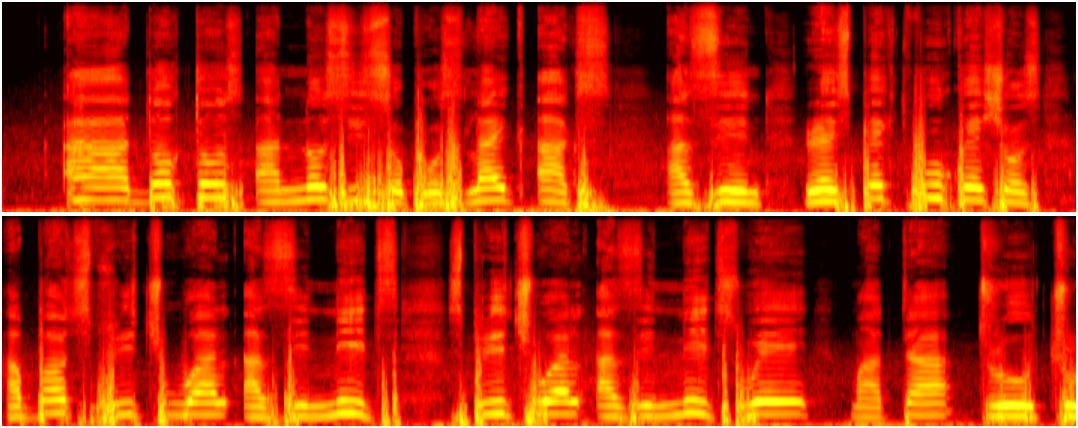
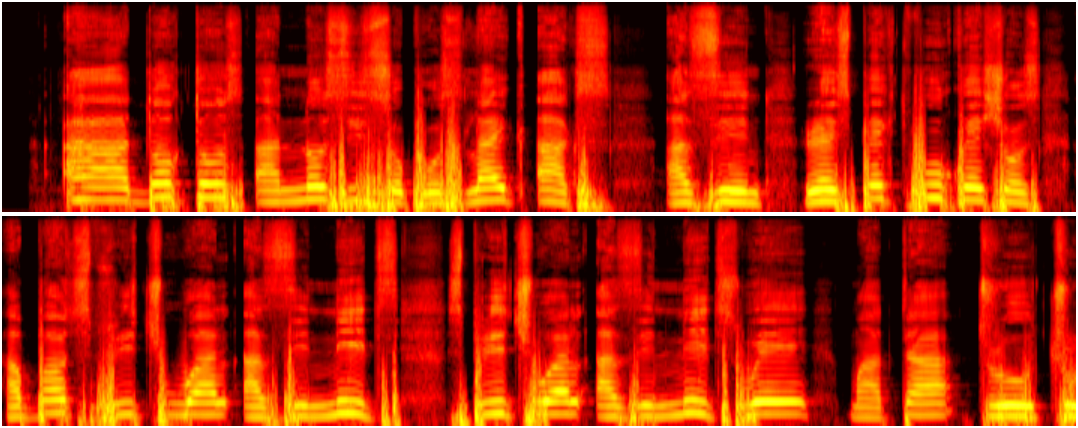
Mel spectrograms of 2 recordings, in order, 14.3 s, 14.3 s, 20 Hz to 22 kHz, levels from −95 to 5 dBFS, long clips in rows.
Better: second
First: background sound (Traffic noise, roadway noise); 15 dB below the speech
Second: none

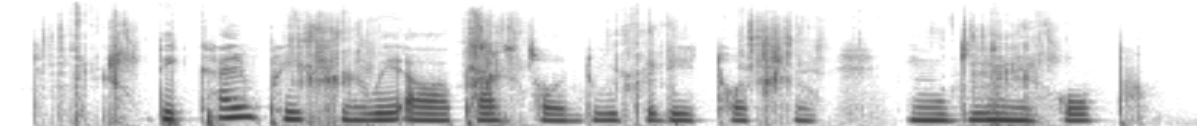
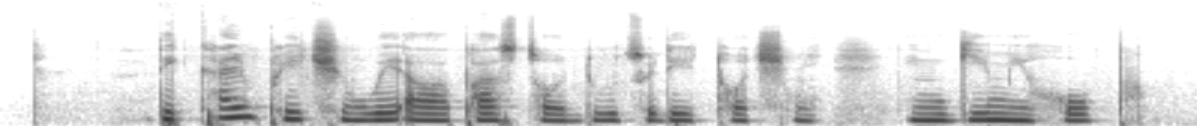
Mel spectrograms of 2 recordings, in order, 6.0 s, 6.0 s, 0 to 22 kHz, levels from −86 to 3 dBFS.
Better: second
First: noise reduction (neural mask model RNNoise)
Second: none

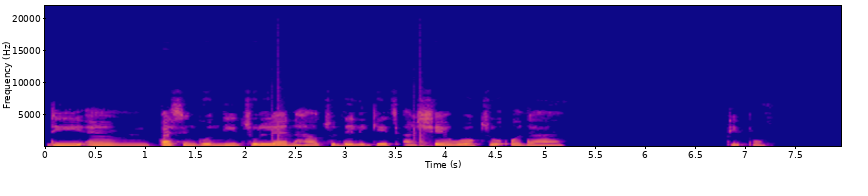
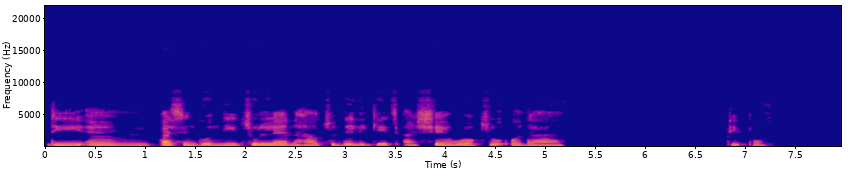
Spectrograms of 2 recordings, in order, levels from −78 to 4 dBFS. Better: second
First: background sound (Microwave oven); 16 dB below the speech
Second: none

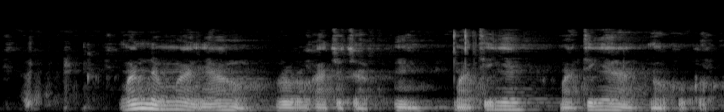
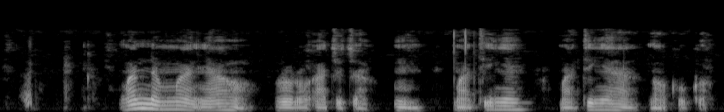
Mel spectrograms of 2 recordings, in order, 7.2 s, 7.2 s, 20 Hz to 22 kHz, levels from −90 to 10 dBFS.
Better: second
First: room echo; dies away in 1.1 s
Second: none

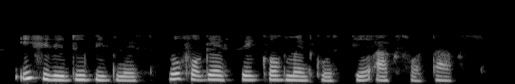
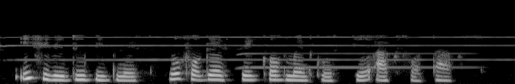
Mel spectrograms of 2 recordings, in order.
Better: first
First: none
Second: background sound (Wind instrument, woodwind instrument + Bowed string instrument); 17 dB below the speech

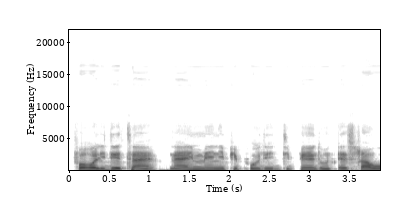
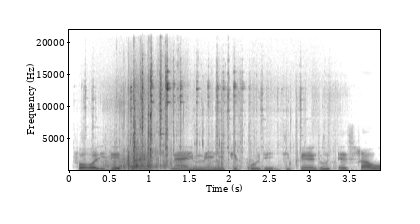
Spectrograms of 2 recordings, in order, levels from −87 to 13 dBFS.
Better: first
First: none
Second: background sound (Bicycle); 1 dB above the speech

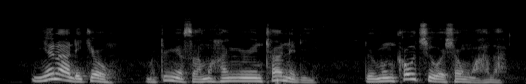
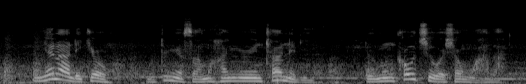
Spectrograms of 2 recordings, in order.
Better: first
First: none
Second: background sound (Subway, metro, underground); 12 dB below the speech

